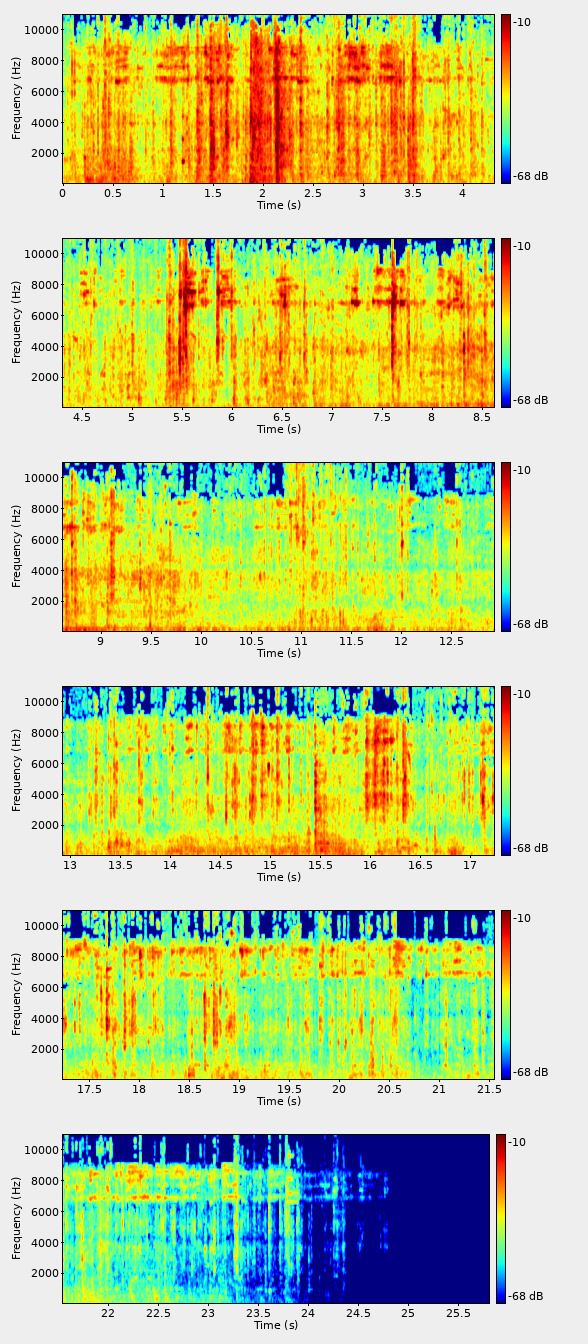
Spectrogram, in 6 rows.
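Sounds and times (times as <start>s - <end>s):
horse cart moving: 0.0s - 24.2s.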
